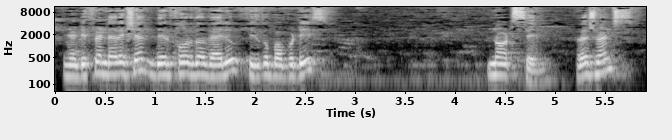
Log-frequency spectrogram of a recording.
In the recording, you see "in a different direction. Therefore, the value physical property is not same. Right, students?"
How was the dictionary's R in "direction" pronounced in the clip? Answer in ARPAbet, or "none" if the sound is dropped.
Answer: R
